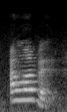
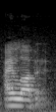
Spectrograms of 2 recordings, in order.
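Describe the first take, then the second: First: Excited squeal. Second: Said in the usual way. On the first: Shown as a demonstration.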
